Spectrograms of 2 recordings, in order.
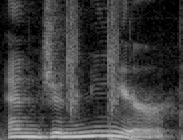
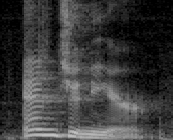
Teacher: Here the primary stress is on the last syllable.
